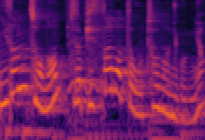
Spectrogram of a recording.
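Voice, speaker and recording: A woman's pitch swings very widely as she talks. Noticeable background noise and audible room echo fill the recording. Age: 30s. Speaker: lifestyle YouTuber. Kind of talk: casual advice talk to camera. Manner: animated.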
